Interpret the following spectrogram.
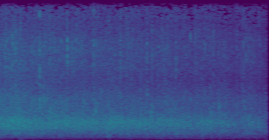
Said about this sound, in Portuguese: Ficou ali, pode aplaudir o Senhor.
